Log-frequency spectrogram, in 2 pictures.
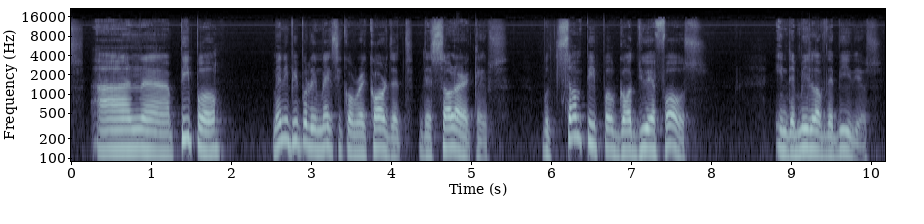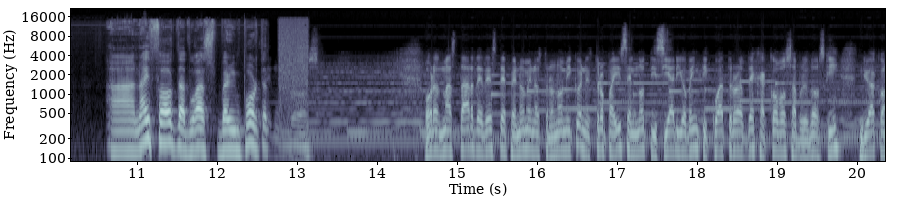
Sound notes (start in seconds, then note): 14.7 in vreemde taal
